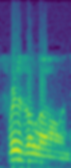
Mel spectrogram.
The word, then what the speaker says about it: Fricilone: Actually, Fricilone, as usually I say it with a Z, Ken a Z.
